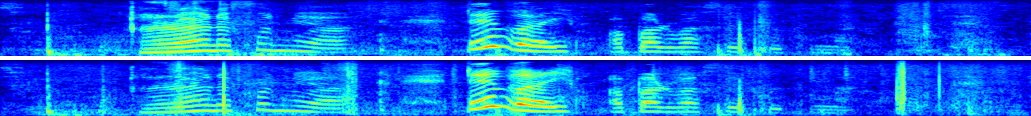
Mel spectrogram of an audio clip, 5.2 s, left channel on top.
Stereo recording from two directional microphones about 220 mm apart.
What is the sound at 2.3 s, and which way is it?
Speech, 15° right (ahead or behind).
